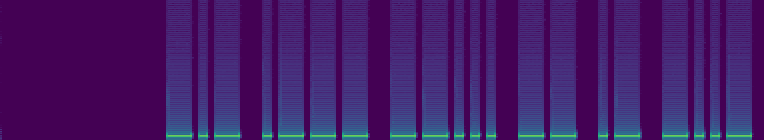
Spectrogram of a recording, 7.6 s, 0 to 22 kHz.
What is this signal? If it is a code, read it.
Morse code, heard as a keyed tone, about 16 wpm, 700 Hz. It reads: KJ7MAX
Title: Speed Racing - USA 2x3 Call Signs 15wpm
